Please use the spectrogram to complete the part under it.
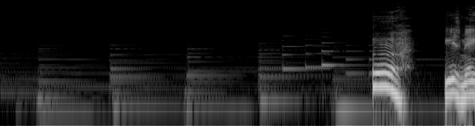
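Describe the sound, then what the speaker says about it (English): A long drawn-out human yawn breaks over soft background piano notes, rising into a loud stretched exhale near the end, followed by a second short voiced burst. "I don't know why I yawn with you guys so much"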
